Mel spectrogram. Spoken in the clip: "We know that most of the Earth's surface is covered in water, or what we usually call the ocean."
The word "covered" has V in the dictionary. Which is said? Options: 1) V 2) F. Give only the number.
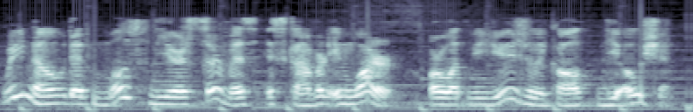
1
